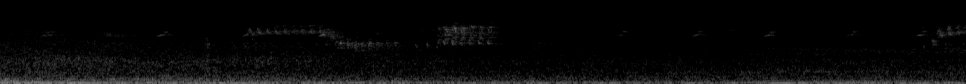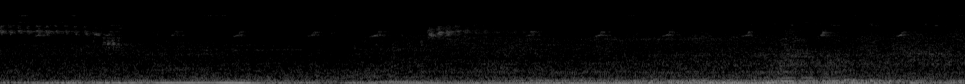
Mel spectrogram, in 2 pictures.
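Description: Small songbirds in trees. One bird repeats short high chirps about once a second, and longer song phrases come in several times. A low outdoor rumble runs underneath.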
